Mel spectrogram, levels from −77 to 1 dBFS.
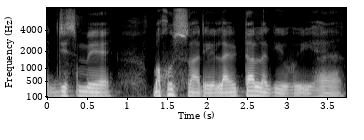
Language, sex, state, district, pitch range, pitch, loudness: Hindi, male, Uttar Pradesh, Saharanpur, 90-105 Hz, 95 Hz, -17 LUFS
